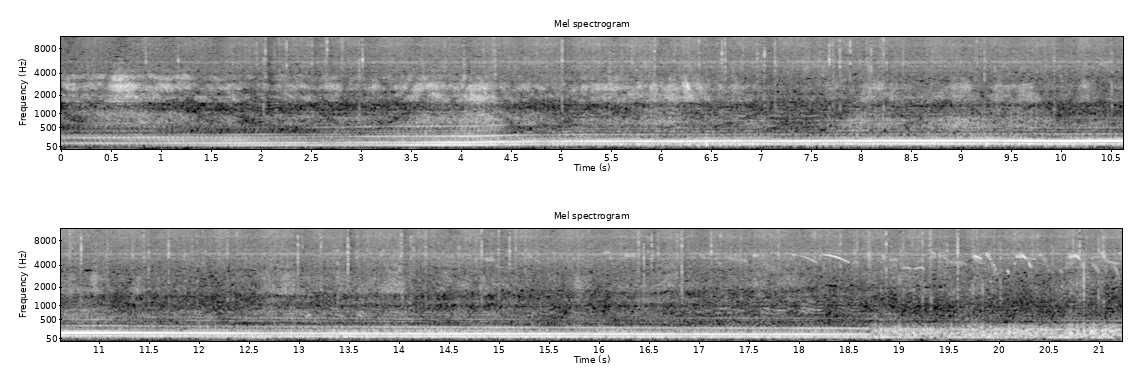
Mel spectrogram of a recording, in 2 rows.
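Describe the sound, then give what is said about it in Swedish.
A Spitfire Mark 9 propeller fighter aircraft comes in to land with a loud, steady droning engine. The engine note shifts partway through and changes again near the end. “Så kommer Spitfire Mark 9 in för landning.”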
